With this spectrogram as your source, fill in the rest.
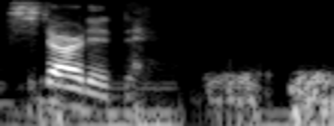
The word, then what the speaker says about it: started: you go good now the important thing here with this is that you do not want to finish that d sound okay you're going to mix it with the s but all you're doing is pronouncing that and that that makes the d audible okay she started she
